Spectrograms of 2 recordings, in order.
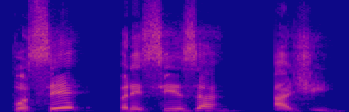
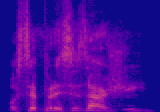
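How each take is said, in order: First: Deliberate, with a pause after each word. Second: Said in the usual way. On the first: Real, not acted. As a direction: spell out VOCÊ, PRECISA, AGIR as separate beats. Repeats it word by word.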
